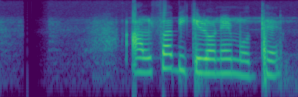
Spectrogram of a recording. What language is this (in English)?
Bangla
